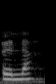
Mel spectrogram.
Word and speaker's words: Ulla: Ulla? Is that how you pronounce it? Ulla.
